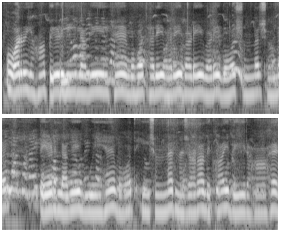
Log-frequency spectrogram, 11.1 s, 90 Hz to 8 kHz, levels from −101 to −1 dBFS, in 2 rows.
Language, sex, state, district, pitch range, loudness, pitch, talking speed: Hindi, female, Bihar, Bhagalpur, 195-220 Hz, -16 LUFS, 210 Hz, 125 wpm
